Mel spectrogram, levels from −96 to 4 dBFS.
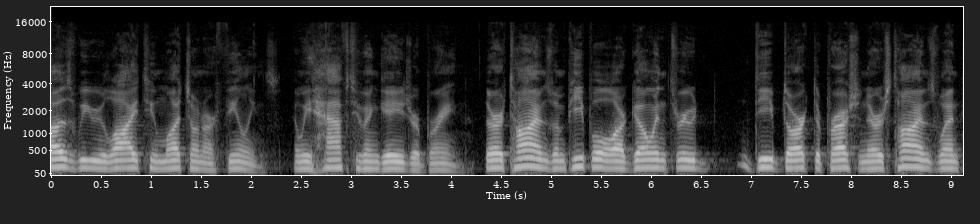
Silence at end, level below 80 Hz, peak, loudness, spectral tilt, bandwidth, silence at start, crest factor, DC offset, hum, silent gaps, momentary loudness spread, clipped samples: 0.05 s; -64 dBFS; -8 dBFS; -27 LUFS; -8 dB/octave; 13.5 kHz; 0 s; 18 dB; under 0.1%; none; none; 10 LU; under 0.1%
